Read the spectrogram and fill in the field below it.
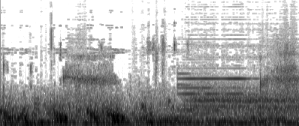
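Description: Water swirls and gurgles, heard muffled from underwater.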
